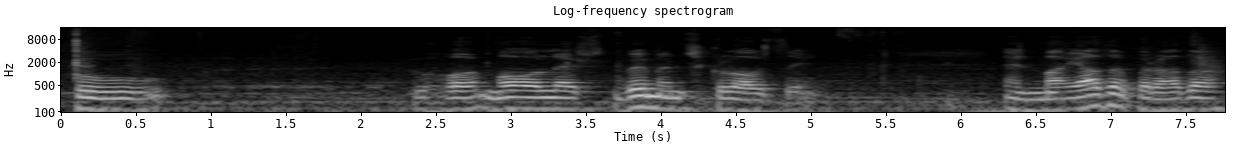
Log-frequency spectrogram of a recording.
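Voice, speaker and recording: In a German accent, a man speaks very slowly at a fairly low pitch with fairly even intonation. Audible room echo surrounds the voice. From Germany (Hesse, rural village). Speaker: Holocaust survivor. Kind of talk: testimony.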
